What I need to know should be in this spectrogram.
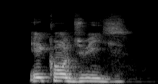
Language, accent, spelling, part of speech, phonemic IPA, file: French, Canada, éconduisent, verb, /e.kɔ̃.dɥiz/, LL-Q150 (fra)-éconduisent.wav
- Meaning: third-person plural present indicative/subjunctive of éconduire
